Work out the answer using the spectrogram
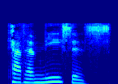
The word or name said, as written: catamnesis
